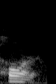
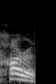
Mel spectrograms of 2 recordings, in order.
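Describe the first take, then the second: First: The ending sounds like the word horror. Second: The ending has an open 'ah' vowel, like hara. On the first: "it just comes out horror" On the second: "I say Hara that way"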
